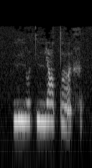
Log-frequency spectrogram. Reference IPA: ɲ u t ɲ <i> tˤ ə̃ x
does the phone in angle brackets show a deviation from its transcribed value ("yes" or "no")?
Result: no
